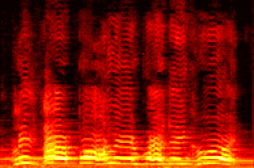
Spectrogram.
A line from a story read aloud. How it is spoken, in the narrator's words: said in a squeaky voice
